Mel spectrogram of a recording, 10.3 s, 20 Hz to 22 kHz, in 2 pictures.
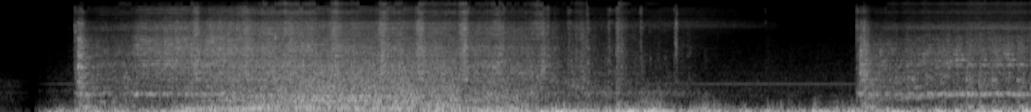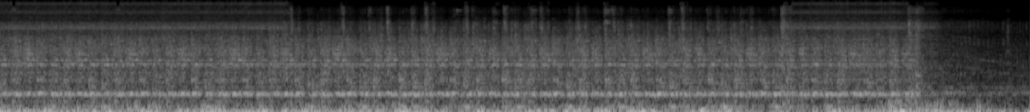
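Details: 1984 Monte Carlo SS barn find, unrun for years: starter cranks engine steadily, it never catches though it tries harder; no fuel from tank, line dry, fuel pump suspected.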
